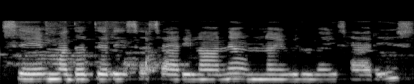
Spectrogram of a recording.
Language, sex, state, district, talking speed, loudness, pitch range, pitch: Telugu, female, Telangana, Karimnagar, 115 wpm, -16 LUFS, 230-250 Hz, 235 Hz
